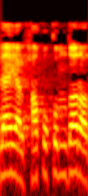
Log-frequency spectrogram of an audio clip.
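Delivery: ordinary delivery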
